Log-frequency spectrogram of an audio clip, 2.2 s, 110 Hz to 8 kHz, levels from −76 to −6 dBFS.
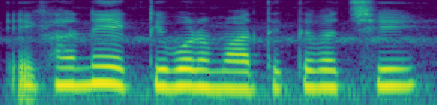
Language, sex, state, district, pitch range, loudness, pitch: Bengali, female, West Bengal, Alipurduar, 230-250 Hz, -14 LUFS, 240 Hz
